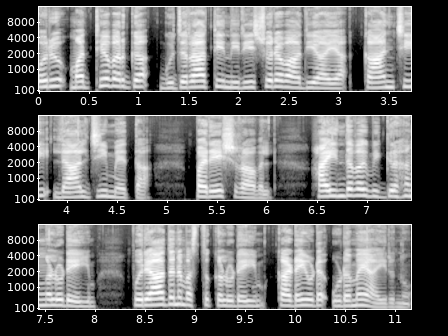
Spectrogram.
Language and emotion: Malayalam, neutral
